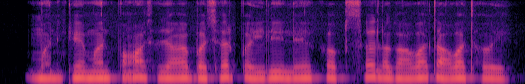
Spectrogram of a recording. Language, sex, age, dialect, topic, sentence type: Chhattisgarhi, male, 18-24, Western/Budati/Khatahi, agriculture, statement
